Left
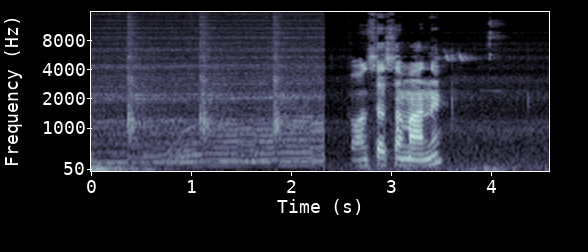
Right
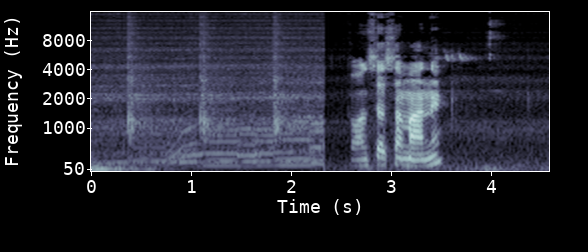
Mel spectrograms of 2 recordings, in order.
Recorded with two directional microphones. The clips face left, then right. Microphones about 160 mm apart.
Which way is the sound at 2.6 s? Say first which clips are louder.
Even; 20° left (ahead or behind).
